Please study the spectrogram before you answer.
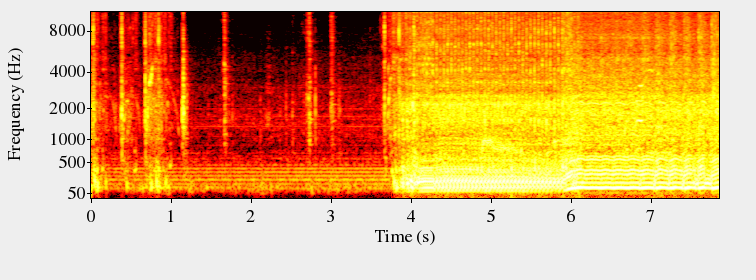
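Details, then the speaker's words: Simpson 3100 PSI pressure washer, unused for 3 years and not starting, after its carburetor was removed and cleaned: the small single-cylinder engine catches, runs strong, then settles into an even, regular beat. Normal running. "So I took out the carburetor, I cleaned it, put it back on, and now it works. Yeah, this is Simpson, the 3100 PSI. It's still good."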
